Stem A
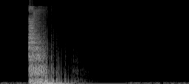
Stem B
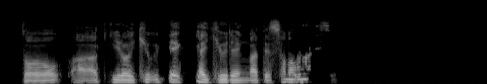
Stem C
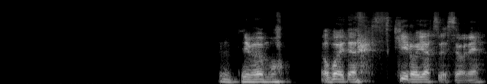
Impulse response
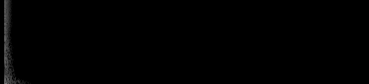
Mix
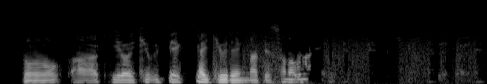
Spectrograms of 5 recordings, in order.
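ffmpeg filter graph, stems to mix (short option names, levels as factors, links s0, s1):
-filter_complex "[0:a]adelay=2400,volume=0.1[s0];[1:a]aphaser=in_gain=1:out_gain=1:delay=2.2:decay=0.39:speed=0.47:type=sinusoidal,volume=0.891[s1];[2:a]highshelf=f=2100:g=3,aeval=exprs='(mod(15*val(0)+1,2)-1)/15':c=same,volume=0.158,asplit=2[s2][s3];[s3]apad=whole_len=189863[s4];[s0][s4]sidechaincompress=threshold=0.00355:ratio=8:attack=16:release=715[s5];[s5][s1][s2]amix=inputs=3:normalize=0,lowpass=1800"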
